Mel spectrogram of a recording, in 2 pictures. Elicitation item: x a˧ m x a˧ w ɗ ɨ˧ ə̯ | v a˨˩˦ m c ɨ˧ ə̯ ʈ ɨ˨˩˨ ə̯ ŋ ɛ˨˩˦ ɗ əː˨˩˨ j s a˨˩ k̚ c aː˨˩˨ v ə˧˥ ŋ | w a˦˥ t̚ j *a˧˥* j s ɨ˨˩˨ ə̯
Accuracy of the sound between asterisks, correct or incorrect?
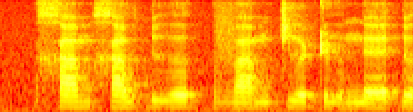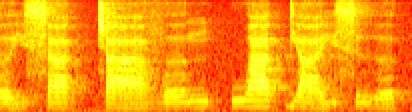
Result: incorrect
